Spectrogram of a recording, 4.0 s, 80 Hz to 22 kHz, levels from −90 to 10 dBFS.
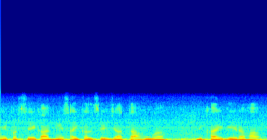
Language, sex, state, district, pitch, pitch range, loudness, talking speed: Hindi, male, Uttar Pradesh, Lucknow, 100 Hz, 95-110 Hz, -13 LUFS, 165 wpm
